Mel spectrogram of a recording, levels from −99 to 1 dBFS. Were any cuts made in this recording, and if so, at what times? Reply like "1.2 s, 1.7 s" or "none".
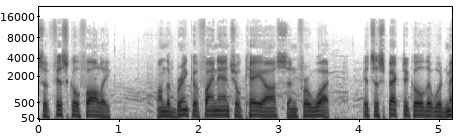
3.9 s

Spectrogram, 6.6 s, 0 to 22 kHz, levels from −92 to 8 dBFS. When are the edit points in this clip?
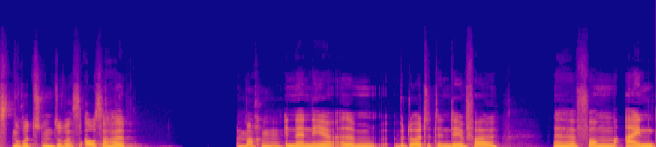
2.4 s, 4.0 s

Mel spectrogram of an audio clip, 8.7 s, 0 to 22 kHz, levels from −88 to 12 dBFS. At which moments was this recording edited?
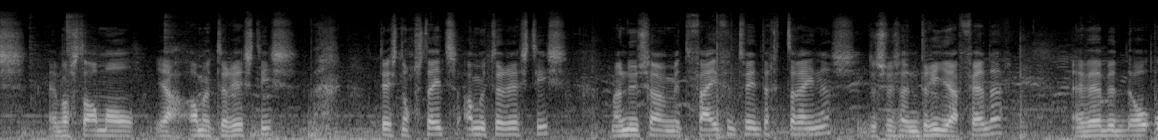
none

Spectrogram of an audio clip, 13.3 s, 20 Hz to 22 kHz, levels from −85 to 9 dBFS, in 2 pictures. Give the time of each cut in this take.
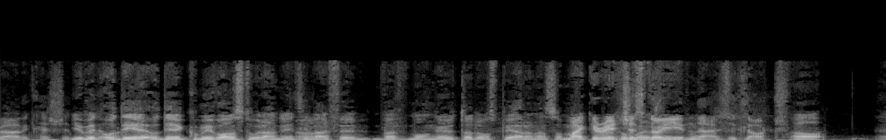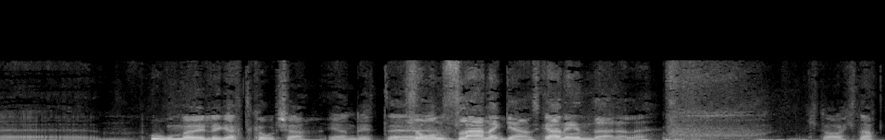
none

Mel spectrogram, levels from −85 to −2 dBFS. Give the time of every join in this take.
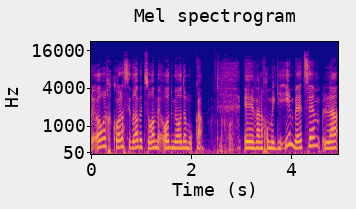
none

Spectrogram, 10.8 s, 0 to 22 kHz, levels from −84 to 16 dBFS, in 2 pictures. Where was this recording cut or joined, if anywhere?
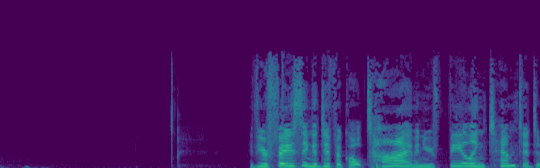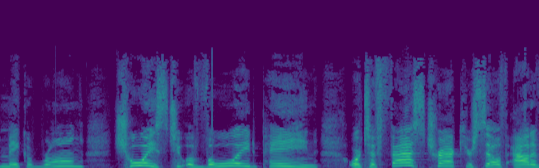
none

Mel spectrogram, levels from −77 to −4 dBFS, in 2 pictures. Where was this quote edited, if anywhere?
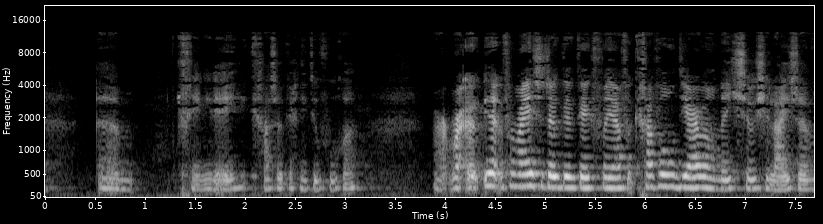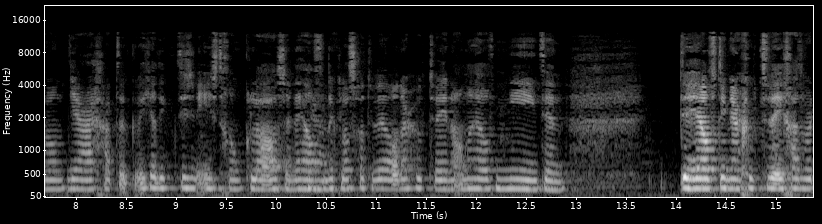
7.9 s

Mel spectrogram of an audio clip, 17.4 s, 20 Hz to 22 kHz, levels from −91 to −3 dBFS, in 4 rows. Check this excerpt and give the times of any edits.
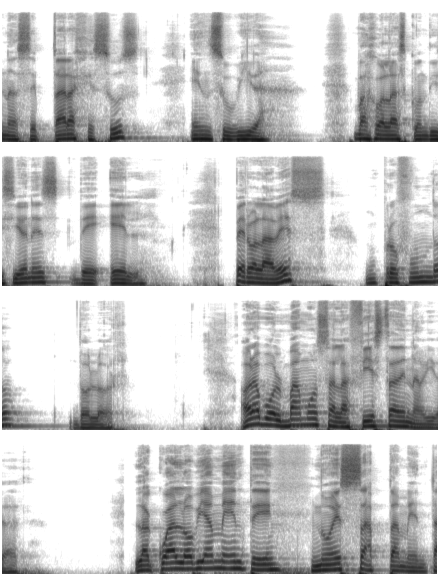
6.6 s, 14.3 s

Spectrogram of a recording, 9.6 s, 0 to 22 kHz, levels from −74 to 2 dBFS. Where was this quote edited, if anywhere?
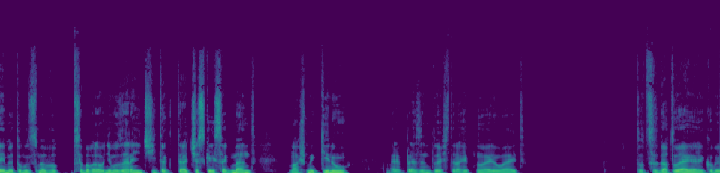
none

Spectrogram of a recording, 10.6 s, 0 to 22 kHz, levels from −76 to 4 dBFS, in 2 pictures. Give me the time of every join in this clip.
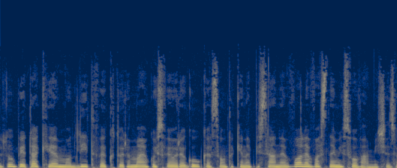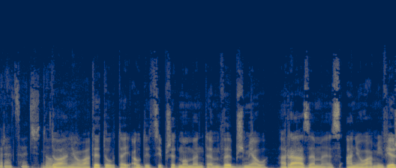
6.5 s

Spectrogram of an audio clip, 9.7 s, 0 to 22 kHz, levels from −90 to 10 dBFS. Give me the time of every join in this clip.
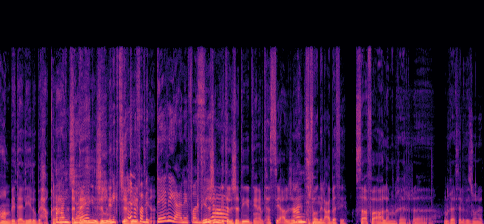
6.2 s

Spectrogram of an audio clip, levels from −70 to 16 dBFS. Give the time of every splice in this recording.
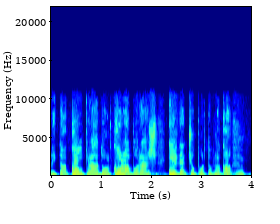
none

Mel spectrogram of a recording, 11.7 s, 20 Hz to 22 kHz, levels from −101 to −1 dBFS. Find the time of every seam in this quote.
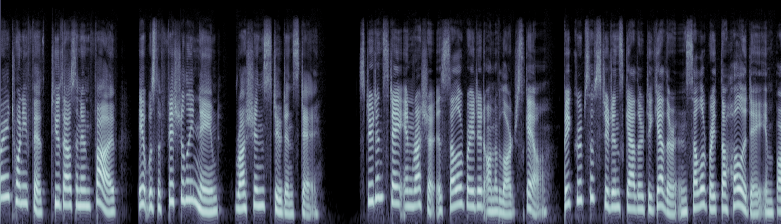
7.5 s

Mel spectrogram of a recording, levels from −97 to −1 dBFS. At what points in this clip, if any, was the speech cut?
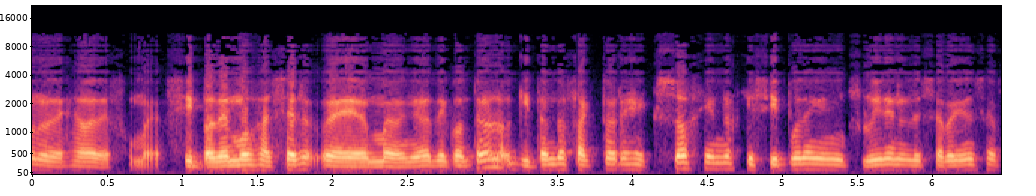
0.9 s

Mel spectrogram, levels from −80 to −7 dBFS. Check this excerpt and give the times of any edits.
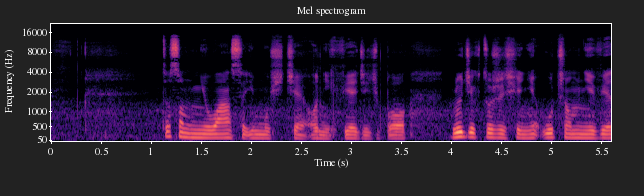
1.0 s, 3.9 s

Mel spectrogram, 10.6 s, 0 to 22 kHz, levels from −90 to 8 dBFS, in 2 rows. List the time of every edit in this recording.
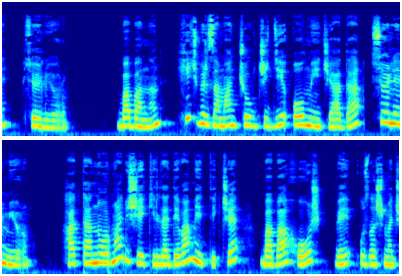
none

